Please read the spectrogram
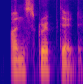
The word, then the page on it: Unscripted: American English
